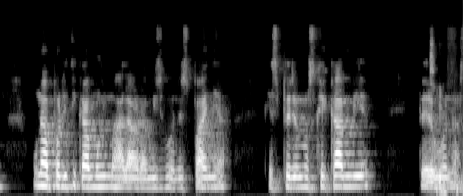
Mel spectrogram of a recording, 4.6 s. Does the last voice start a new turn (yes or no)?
no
